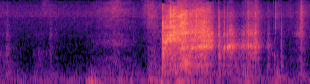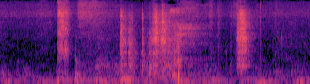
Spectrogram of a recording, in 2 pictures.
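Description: Handling of a small rock: a rustle about a second and a half in, then a few light clicks as the rock is set down on a tabletop.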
